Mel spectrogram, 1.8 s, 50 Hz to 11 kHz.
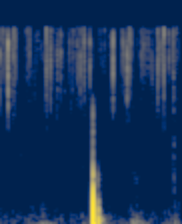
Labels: {"label": "biophony, double pulse", "recorder": "SoundTrap 300"}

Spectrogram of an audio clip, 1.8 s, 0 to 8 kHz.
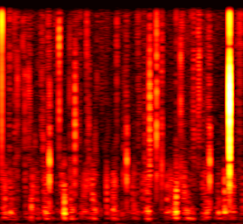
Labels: {"label": "biophony, sea urchins (Echinidae)", "recorder": "SoundTrap 600 or HydroMoth"}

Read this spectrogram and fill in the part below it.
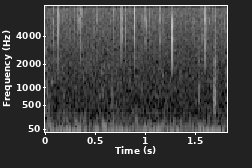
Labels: {"label": "biophony, grazing", "recorder": "SoundTrap 300"}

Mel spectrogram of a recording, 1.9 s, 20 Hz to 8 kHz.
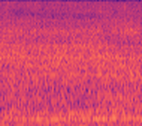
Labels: {"label": "anthrophony, boat engine", "recorder": "SoundTrap 500"}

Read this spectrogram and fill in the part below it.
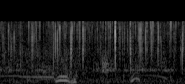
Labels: {"label": "biophony, cascading saw", "recorder": "SoundTrap 600 or HydroMoth"}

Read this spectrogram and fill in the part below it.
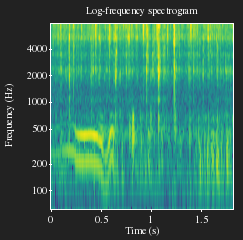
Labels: {"label": "biophony, cascading saw", "recorder": "HydroMoth"}
{"label": "biophony", "recorder": "HydroMoth"}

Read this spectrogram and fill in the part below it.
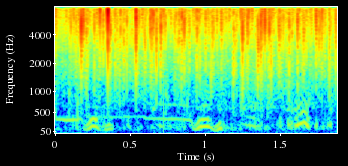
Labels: {"label": "biophony, cascading saw", "recorder": "SoundTrap 600 or HydroMoth"}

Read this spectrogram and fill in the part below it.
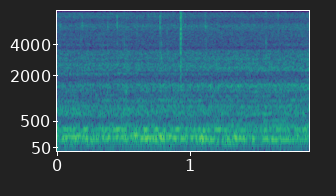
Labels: {"label": "anthrophony, boat engine", "recorder": "HydroMoth"}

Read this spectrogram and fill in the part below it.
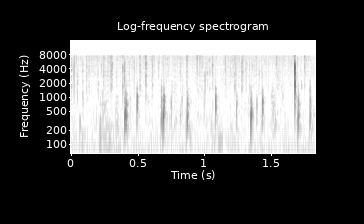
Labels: {"label": "biophony, sea urchins (Echinidae)", "recorder": "SoundTrap 600 or HydroMoth"}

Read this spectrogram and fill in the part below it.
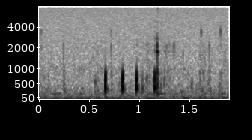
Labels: {"label": "biophony, knock croak", "recorder": "SoundTrap 300"}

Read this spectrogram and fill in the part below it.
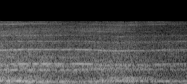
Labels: {"label": "anthrophony, boat engine", "recorder": "SoundTrap 500"}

